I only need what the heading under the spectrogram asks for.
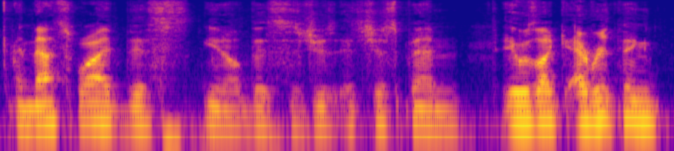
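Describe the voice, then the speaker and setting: Bright-voiced man, choked up. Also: mid-range voice, fairly even intonation, fast talker. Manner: emotional, choking up at times, chatty with restarts. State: tearful, choked up. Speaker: live streamer, one of a couple. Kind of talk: casual chat answering follower questions.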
